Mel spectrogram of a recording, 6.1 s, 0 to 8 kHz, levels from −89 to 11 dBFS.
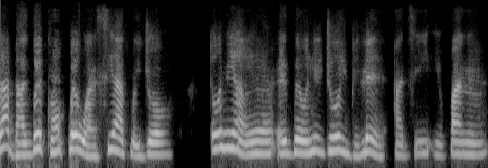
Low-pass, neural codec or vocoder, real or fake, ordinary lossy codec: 7.2 kHz; codec, 24 kHz, 1 kbps, SNAC; fake; Opus, 16 kbps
